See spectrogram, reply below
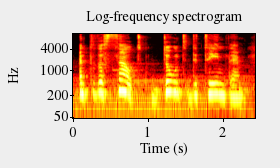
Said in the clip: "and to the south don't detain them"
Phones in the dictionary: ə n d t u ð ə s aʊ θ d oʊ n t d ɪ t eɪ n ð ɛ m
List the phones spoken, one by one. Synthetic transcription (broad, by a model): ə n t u ð ə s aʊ t d oʊ n t d ɪ t eɪ n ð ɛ m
